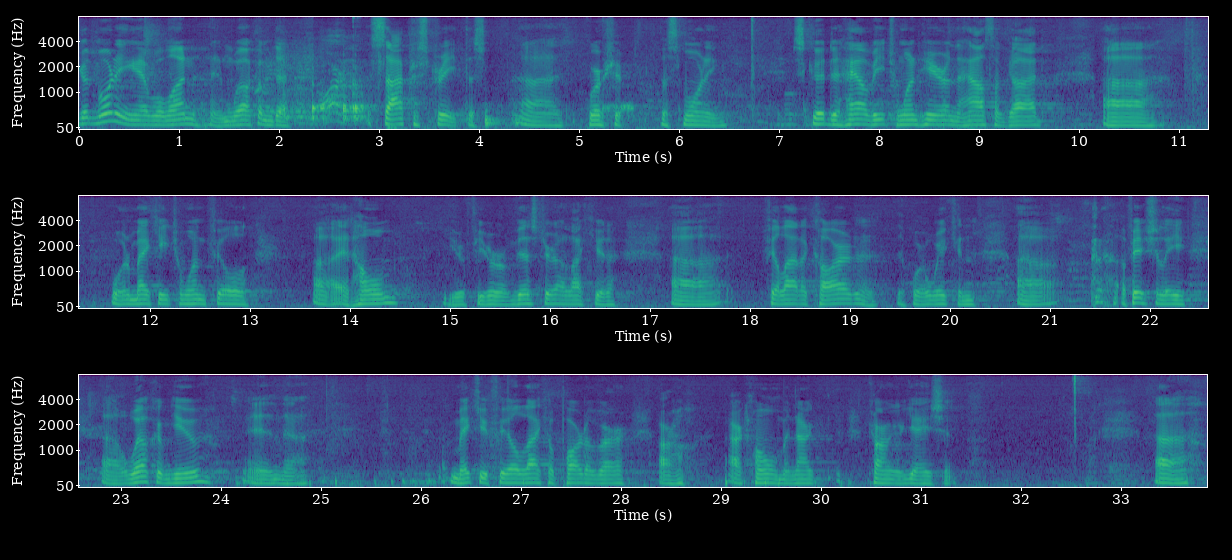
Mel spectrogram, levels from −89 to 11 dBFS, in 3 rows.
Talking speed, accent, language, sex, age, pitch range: 135 wpm, American, English, male, 60-79, 110-130 Hz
